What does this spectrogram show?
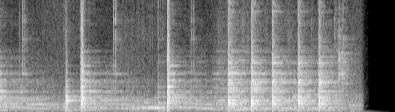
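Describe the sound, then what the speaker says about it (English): Thick glass is tapped along a circular cut, giving about a dozen sharp, ringing knocks, some single and some in quick succession, close and loud, ending abruptly in silence. "Open the whole circle at the lowest tapping force possible in the opposite direction to that in which the cut was made."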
